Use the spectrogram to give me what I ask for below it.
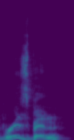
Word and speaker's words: Brisbane: I said it correct, Brisbane, for all the emails when I said Brisbane. But if you look at the way it's spelt, boy, it sure looks like it should be said Brisbane, doesn't it? If you don't know, and I'm not from there, so I didn't know, but it's Brisbane there.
